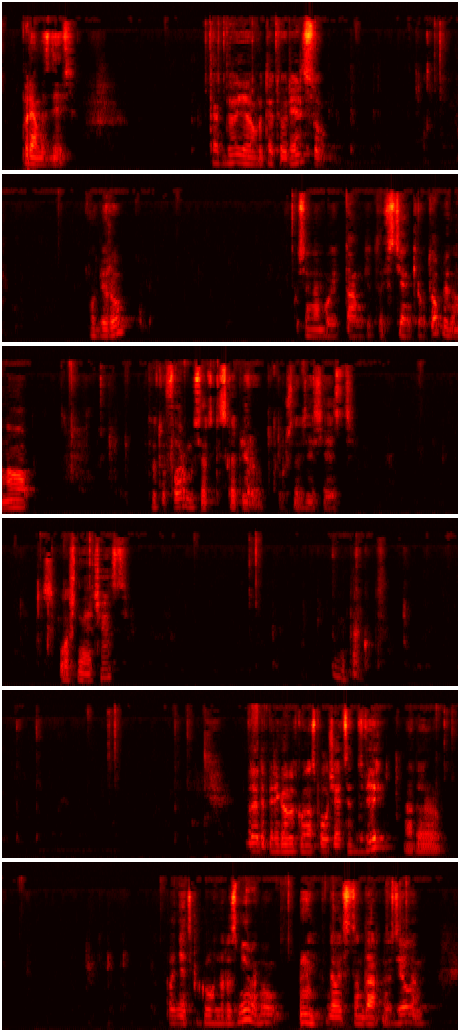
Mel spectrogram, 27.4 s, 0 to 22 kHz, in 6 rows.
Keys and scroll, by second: 5.8 F3, 8.9 space, 9.6 m, 11.7 F4, 16.4 space, 16.6 Escape, 17.4 ctrl+s, 24.3 Return, 26.2 space.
